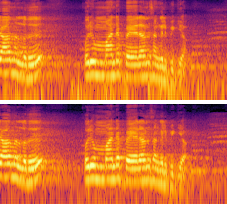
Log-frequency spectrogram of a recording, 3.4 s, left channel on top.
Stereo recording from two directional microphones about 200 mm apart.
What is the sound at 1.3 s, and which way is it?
A man's voice, 25° left (ahead or behind).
